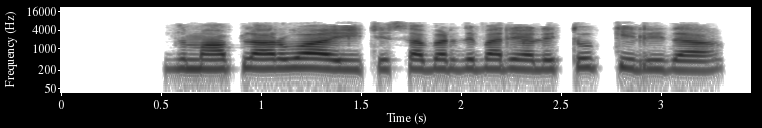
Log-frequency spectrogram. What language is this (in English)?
Pashto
